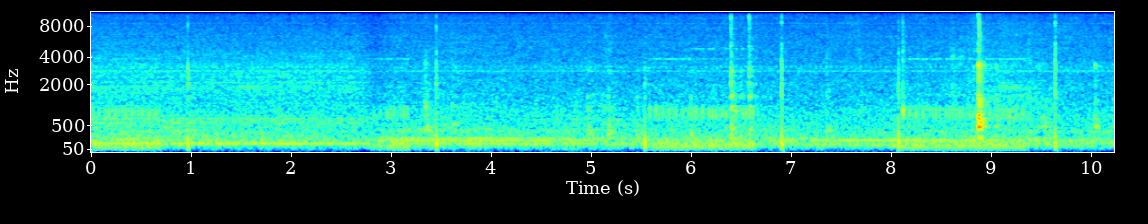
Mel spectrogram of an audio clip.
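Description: Faint handling of small parts: a few light clicks and taps as small 3D-printed plastic window pieces are fitted and pressed onto a small wooden model house by hand. The sharpest click comes near the end. A low steady hum runs underneath.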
